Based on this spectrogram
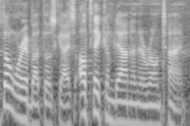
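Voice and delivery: calm God brushing off the threat. Retold or imitated. Preacher voicing God, low and soft. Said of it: "God says".

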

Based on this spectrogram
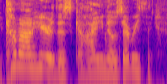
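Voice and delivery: high, eager shout to the town; excited calling out. Retold or imitated. The woman tells the whole town about him, excited. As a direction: call everyone over, thrilled.

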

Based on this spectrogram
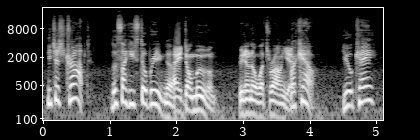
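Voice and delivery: calling to a collapsed friend; alarmed calling out. Acted.

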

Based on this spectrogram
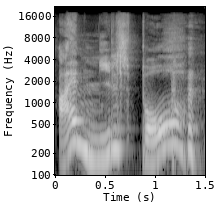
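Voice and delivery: put-on very slow, high Danish-accented English. Co-host parodies Branagh's Bohr, slow Danish accent. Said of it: "that was good Danish accent".

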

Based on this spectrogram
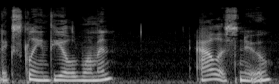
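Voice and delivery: ordinary delivery

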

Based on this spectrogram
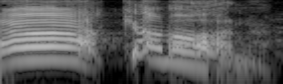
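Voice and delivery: long, high "Ah" then come on; pumped-up cheer. Retold or imitated. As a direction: act out a drawn-out hyped outburst. Pumped reaction on seeing pastor arrive.

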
